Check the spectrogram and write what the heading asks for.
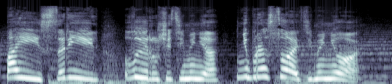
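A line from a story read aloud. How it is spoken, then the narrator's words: Captive screaming. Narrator (Russian): закричала захваченная Лисси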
